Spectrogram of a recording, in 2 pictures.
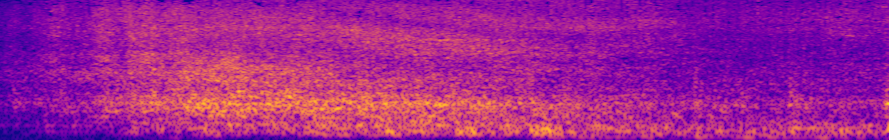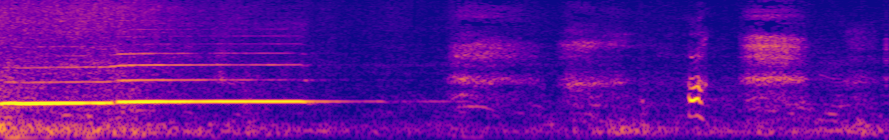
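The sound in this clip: A train at a station lets out one sustained whistle blast after a broad, hissing rush of noise. Voices follow as the whistle ends.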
